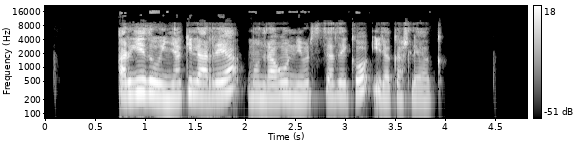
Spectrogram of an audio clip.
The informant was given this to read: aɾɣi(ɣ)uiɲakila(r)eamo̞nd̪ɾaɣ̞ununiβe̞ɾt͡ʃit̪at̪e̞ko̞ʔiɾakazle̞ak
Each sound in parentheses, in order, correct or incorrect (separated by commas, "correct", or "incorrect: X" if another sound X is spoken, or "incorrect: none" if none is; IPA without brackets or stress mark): incorrect: ð, correct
